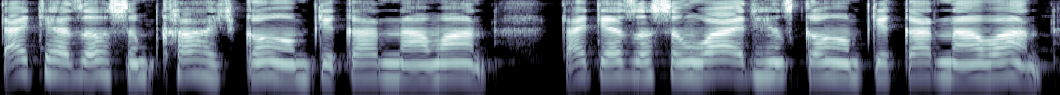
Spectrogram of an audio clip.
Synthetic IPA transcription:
t̪at̪ʲazosɨmkʰaɦɐt͡ʃʲkoːmt̪ikɐɾnaːʋaːn | t̪at̪ʲazosɐmwaːjɾɦĩnzkoːmt̪ʲikɐɾnaːʋaːn

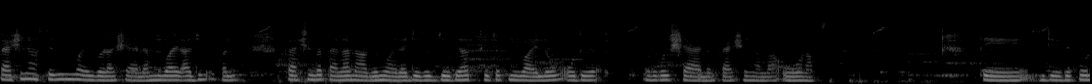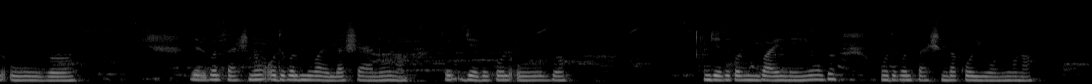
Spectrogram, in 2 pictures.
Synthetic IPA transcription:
pʰɛːʃənaːst̪eːʋiːmoːbaːilbəɽaːʃɛːlɛːmoːbaːiləd͡ʒkəlpʰɛːʃənd̪aːpɛːlãːnaːɡeːmobaːilɛːd͡ʒ̪d͡ʒeːd̪eːət̪ʰːeːt͡ʃəmoːbaːilɦoːʔoːd̪e | oːd̪eːkoːlʃɛːlpʰɛːʃənala̰ːʔoːnaː | t̪eːd͡ʒeːd̪eːkoːloːɡ | d͡ʒeːd̪eːkoːlpʰɛːʃənɦoːʔo̰ːd̪eːkoːlmoːbaːild̪aːʃɛːlɦoːnaːt̪eːd͡ʒeːd̪eːkoːloːɡ | d͡ʒeːd̪eːkoːlmoːbaːɪlnəĩːɦoːɡeːoːd̪eːkoːlpʰɛːʃənd̪aːkoːiːɦoːnĩːɦoːnaː

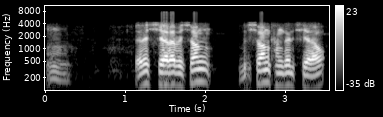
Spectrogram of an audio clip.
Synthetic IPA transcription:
eɾesijaɾabiswaŋ | biswaŋtʰaŋɡɯnsijaɾaw

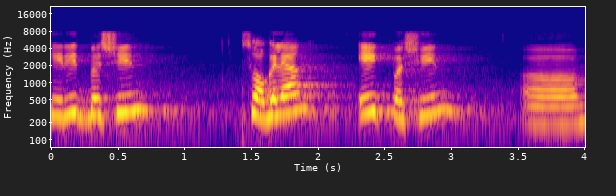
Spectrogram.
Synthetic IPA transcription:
keɾiːt̪̚bʱəɕiːn | sɔɡɭjãŋkek̚pəɕiːn

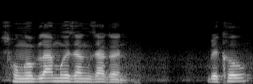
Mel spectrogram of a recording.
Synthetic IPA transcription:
sʰɔŋɯblamɯzaŋzaɡɯn | bekʰɯw

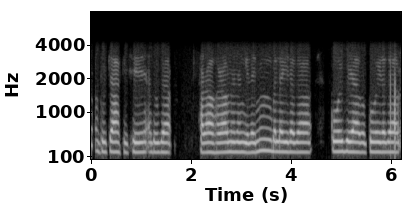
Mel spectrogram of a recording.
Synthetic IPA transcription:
ɐd̪ut͡ʃakʰiseɐd̪uɡɐ | hɐɾawɦɐɾawnɐnɐŋɡilɐjniŋbɐlɐjɾɐɡa | kojbɐjaβɐkojɾɐɡa

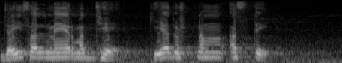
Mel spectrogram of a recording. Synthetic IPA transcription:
d͡ʒɐjsɐlmeːɾmɐd̪ʱjekijɐd̪uʂɳɐmɐst̪i

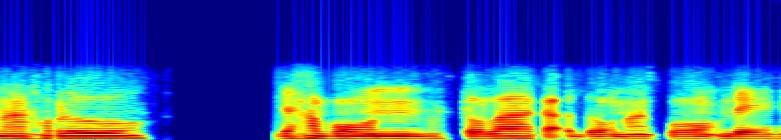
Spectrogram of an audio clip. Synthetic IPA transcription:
naɦɔɽu | d͡ʒaɦãbɔnt̪ɔlaka̰ʔd̪ɔnakɔʔd̪ɛ

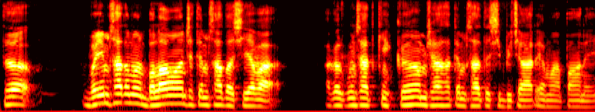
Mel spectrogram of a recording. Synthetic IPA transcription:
t̪ɨ | ʋəims̬aːt̪ɐmɐnbɐlaːʋãːnt͡ʃʰit̪emsaːt̪ɐt͡ʃʰijɐʋa̰ː | ɐkɐlkunʲsaːt̪kĩkɐːmt͡ʃʰaːs̬at̪ʲemsaːt̪ɐt͡ʃʰibit͡ʃaːɾemãːpaːnɐ

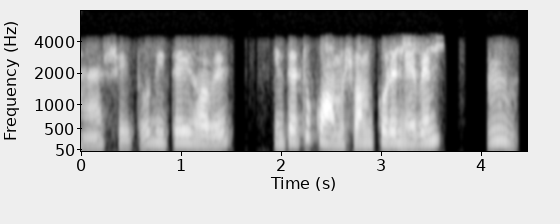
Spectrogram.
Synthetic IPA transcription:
ɦɛ̃ʃet̪od̪it̪ejɦɔbe | kint̪uek̚ʈukɔmʃɔmkoɾeneben | m̩ː

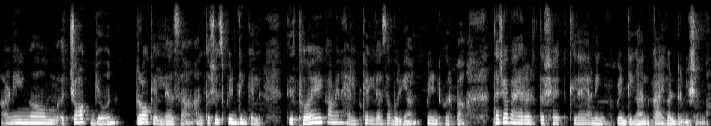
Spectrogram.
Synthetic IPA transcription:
aɽ̃i | t͡ɕɔk̚ɡʱewn | ɖɾɔkɛlːaəsaañit̪əɕẽt͡speɳʈĩŋɡkɛlːet̪et̪ʰəkaʋenɦelpkɛlːasabʱuɾɡjãnpeɳʈkəɾpat̪jat͡ɕabaɦeɾəɾt̪əɕẽt̪i̥t̪leaɽ̃ipeɳʈiŋɡankãjkəɳʈɾibjṵɕə̰nːa̰

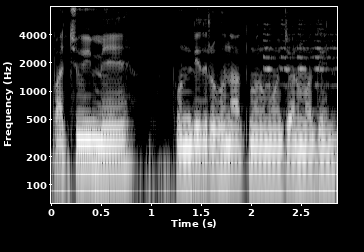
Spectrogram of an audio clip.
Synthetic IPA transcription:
pat͡ʃujmẽpuɳɖit̪ɾuɦunat̪muɾmud͡ʒɔnmɔd̪in

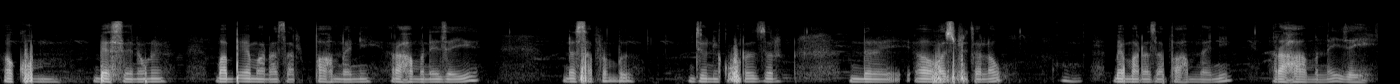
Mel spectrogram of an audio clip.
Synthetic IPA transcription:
akʰum | besenawnɯ | babemaɾazaɾpʰahamnajniɾaɦamanajzajɯ | dasapʰɾɯmbɯ | zɯnikʰɔ̰ɾʔazɯɾ | dɾa̰jhɔspʰitʰalaw | bemaɾazaɾpʰaɦamnajni | ɾahamanajzajɯ

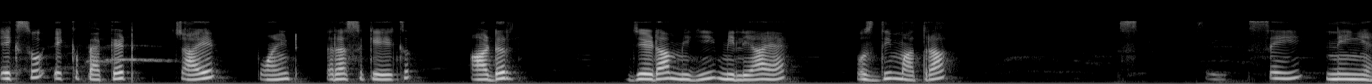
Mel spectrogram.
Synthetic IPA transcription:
ɪksɔːʔɪkpɛːkeːʈ | t͡ʃaːeː | paːɪɳʈ | ɾəskeːk | aːɾɖəɾ | d͡ʒeːɽaːmɪɡiːmɪljaːɛː | ʊsd̪iːmaːt̪ɾaː | səiː | nəĩːɛː

